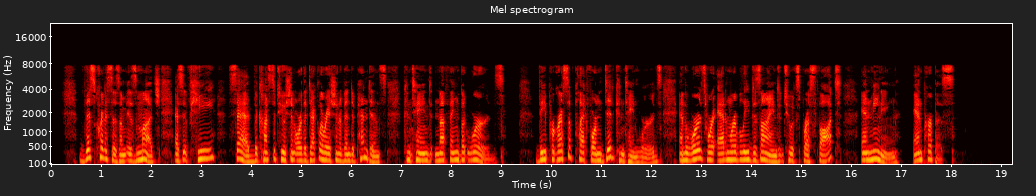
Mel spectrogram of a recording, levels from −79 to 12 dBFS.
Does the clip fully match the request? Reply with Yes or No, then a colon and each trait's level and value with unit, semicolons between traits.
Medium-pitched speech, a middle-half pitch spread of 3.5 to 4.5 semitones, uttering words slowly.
Yes: medium, 155 Hz; average, 4.1 semitones; slow, 120 wpm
